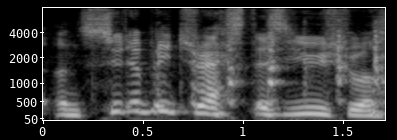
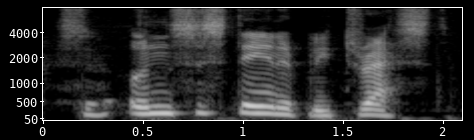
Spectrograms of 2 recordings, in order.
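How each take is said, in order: First: "Unsuitably" said correctly as un-SUIT-ably; corrected reading. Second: "unsustainably" said in place of unsuitably; misreading. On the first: Reader correcting his own slip. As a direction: fix it to "Unsuitably". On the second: Reader misreading a word aloud. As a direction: read "unsustainably" as a slip. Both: Real, not acted.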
